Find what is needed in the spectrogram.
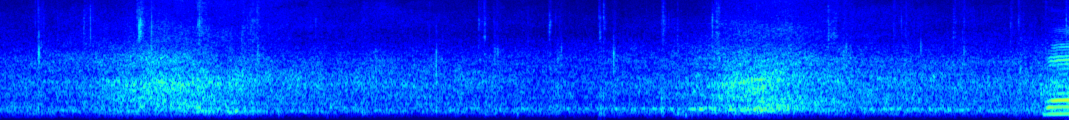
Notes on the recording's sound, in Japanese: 通勤時，バスを降りてから職場まで歩く時間に，iPad miniのボイスメモを回してみる。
